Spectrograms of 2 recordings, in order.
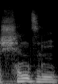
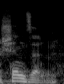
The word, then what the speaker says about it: Shenzhen: a totally random example Shenzhen how do you say it what's the set h2 inter can just ignore the H spoiler warning you can't set H is its own sound in Chinese we don't have time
